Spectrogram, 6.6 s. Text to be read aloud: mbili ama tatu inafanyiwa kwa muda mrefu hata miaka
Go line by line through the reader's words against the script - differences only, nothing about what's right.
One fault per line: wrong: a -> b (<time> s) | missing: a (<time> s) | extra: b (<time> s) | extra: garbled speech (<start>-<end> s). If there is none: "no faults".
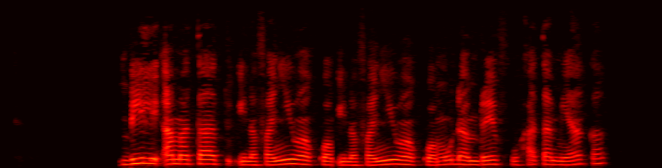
extra: inafanyiwa kwa (3.3 s)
